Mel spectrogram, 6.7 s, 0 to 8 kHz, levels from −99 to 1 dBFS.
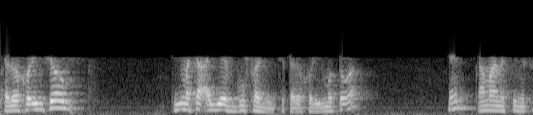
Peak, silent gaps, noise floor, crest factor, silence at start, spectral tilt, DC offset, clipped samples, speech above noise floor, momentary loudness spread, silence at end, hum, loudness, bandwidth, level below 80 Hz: -6 dBFS; none; -61 dBFS; 18 dB; 0 s; -15.5 dB/octave; under 0.1%; under 0.1%; 39 dB; 11 LU; 0 s; none; -23 LUFS; 1.9 kHz; -56 dBFS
